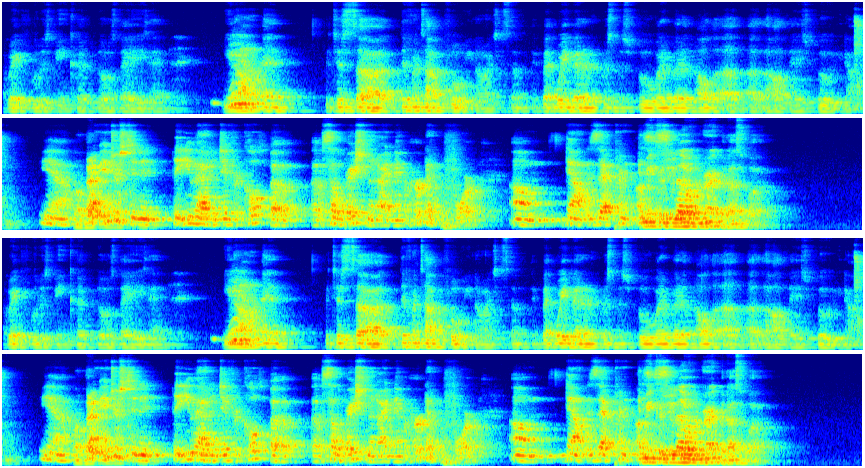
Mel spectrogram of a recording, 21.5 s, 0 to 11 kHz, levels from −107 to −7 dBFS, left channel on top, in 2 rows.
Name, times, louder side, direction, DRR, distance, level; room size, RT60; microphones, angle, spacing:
voice 1, 0.1-2.0 2.8-3.4 4.1-10.9 11.6-12.1 18.7-20.3, right 1 dB, 55° right, -3 dB, 1.0 m, -36 dB
voice 2, 2.7-3.2 11.2-14.3 14.6-16.6 17.1-19.4, equal, 10° right, -6 dB, 1.2 m, -32 dB
4.3 x 2.7 x 3.7 m, 0.87 s
head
